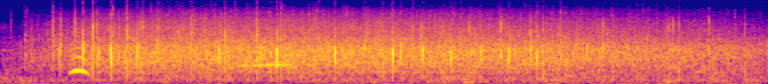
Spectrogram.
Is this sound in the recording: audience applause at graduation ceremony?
yes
